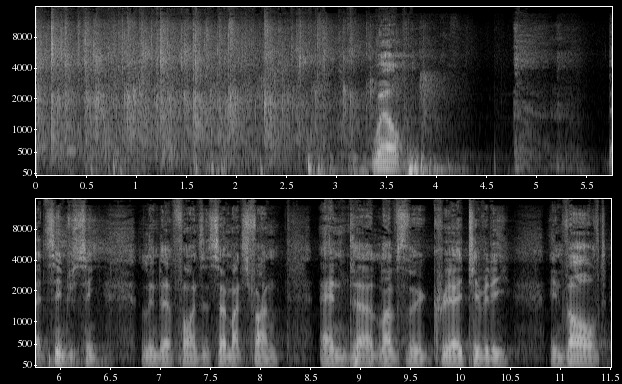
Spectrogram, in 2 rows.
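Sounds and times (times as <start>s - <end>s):
audience applause: 0.0s - 4.1s
speech: 3.4s - 3.9s, 5.8s - 11.5s.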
